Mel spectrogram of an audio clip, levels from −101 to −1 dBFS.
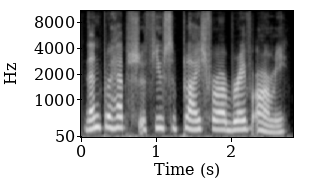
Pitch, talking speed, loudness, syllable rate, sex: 230 Hz, 190 wpm, -17 LUFS, 4.9 syllables/s, female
